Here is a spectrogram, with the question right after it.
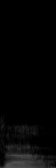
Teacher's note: ذال کے اندر سیٹی کی آواز نہیں آئے گی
